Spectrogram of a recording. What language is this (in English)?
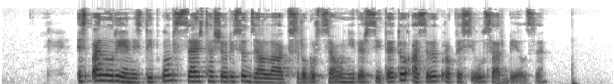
Georgian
